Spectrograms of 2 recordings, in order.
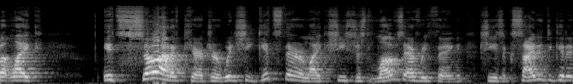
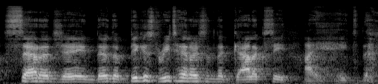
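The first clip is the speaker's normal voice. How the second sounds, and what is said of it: Bad Tom Baker impression. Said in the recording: “Tom Baker would be like ... A bad impression aside, sorry, Mr. Baker”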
